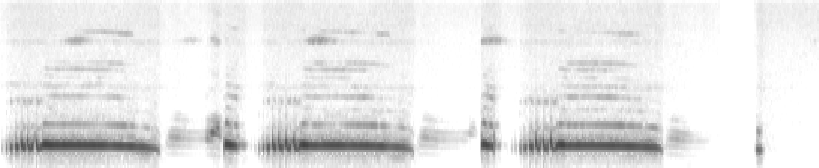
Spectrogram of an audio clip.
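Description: Puter pelung, a domestic ringneck (Barbary) dove, cooing its long drawn-out call three times. Each coo is about two seconds long: a short note first, then a warbling start, then a note held steady that dips slightly at the end.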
